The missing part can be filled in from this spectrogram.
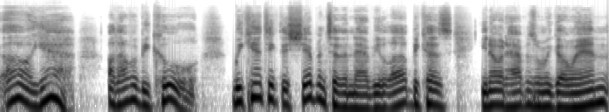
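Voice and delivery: put-on blissed-out, stoned-sounding voice. Retelling a scene where Stamets acts very groovy: imitating Stamets acting blissfully high. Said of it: "a very blissful high".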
